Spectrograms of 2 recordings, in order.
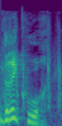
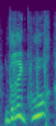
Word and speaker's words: Drécourt: Je m'appelle Marie-Cécile Drécourt. Drécourt, comme ça se prononce, avec un T à la fin.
